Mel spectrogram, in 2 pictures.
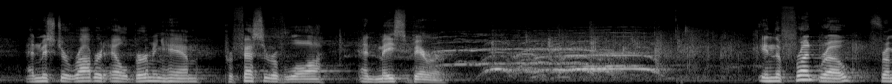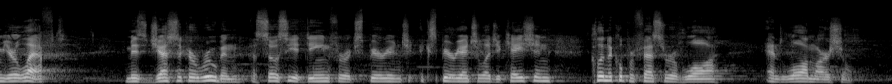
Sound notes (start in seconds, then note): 3.8 audience cheers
